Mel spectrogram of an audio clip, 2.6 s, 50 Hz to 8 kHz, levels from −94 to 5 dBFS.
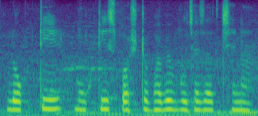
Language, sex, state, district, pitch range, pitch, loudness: Bengali, female, West Bengal, Alipurduar, 215-230 Hz, 215 Hz, -15 LUFS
